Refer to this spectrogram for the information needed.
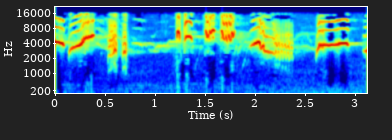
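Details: Oriental magpie-robin, fed soft food, singing to call wild birds: sweet rising whistles alternating with short harsh bursts and high chirps, ending in a long level whistle.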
